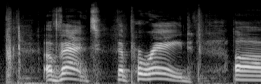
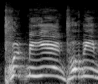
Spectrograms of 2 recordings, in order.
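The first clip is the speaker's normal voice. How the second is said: higher, pleading demand, lightly acted; mock Kelce begging to go back in; imitating an urgent plea; 10 semitones higher than usual. Kelce yelling at his coach, mock urgent plea.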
